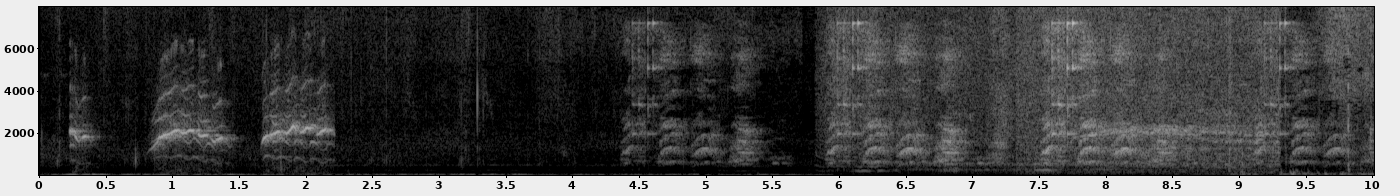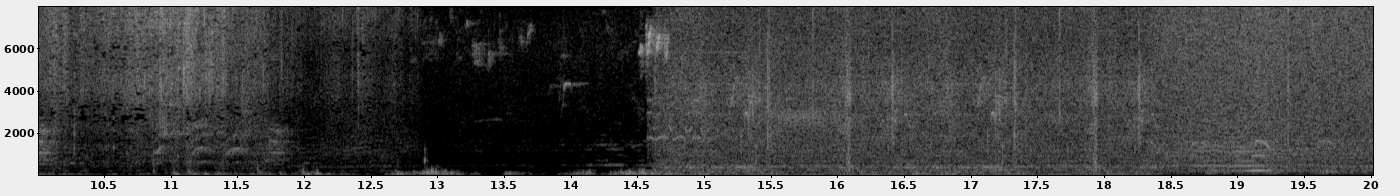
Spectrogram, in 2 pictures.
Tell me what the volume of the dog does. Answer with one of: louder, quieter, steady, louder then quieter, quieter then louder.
louder then quieter.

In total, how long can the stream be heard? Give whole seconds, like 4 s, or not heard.
not heard.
